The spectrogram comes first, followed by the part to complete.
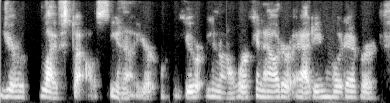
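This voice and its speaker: A woman speaks at a moderate pace in a fairly low, somewhat breathy voice with a dark, mellow tone, recorded dry and close with no echo against a quiet background. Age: 60s. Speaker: fitness program member, medical worker. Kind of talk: interview testimonial.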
